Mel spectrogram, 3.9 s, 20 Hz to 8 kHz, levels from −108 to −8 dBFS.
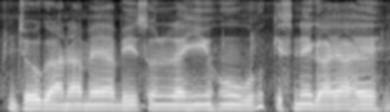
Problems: constant background noise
